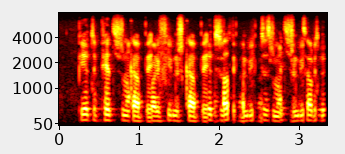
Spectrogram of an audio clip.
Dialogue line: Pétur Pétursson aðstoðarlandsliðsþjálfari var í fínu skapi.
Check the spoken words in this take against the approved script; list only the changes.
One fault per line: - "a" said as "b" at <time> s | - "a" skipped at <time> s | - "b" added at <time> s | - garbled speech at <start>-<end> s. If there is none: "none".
- "aðstoðarlandsliðsþjálfari" said as "skapi" at 0.9 s
- garbled speech at 1.9-3.4 s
